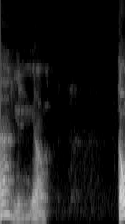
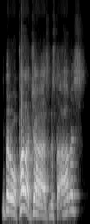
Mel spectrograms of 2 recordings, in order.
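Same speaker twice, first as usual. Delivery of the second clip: high, loud, scolding Reverend Al impression; outraged reverend scolding a joker; scolding preacher; 8 semitones higher, 8 dB louder than usual. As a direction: chew him out like an angry preacher. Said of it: "he probably, uh, be like".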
